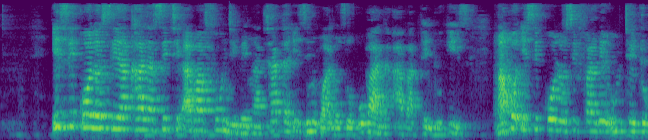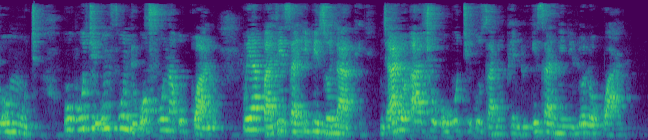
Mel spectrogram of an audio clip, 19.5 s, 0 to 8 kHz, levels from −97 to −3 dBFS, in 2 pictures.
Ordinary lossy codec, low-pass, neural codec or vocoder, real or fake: AAC, 32 kbps; 7.2 kHz; none; real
